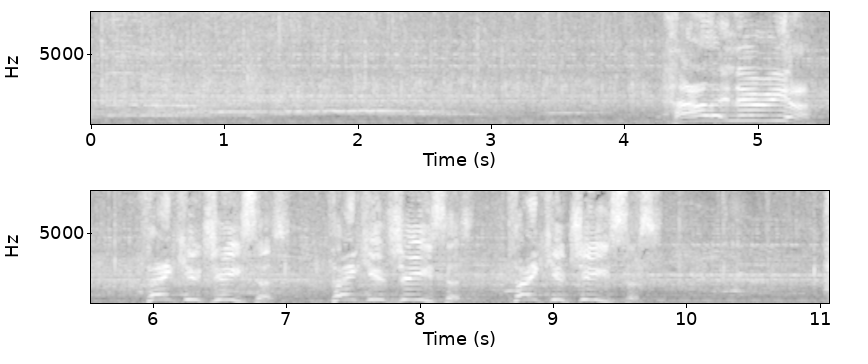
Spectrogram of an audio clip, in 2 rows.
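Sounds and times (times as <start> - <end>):
audience clapping hands: 0.0 - 11.0
speech: 4.8 - 10.0.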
